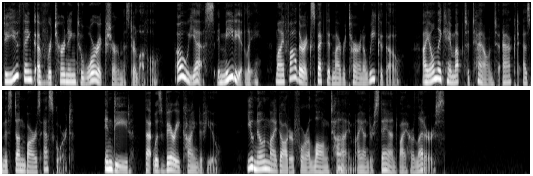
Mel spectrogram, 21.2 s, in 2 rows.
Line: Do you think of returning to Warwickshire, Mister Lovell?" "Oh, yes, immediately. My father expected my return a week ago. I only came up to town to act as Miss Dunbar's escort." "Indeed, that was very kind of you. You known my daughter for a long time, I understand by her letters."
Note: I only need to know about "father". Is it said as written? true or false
true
